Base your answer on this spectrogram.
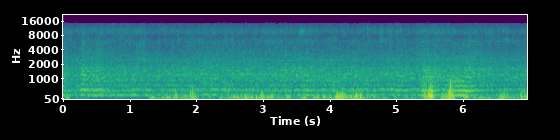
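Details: Pollen-gathering honey bees buzz in a low, droning hum that starts after a quiet first second, with repeated close fly-bys and a sharp loud pass near the fifth second.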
